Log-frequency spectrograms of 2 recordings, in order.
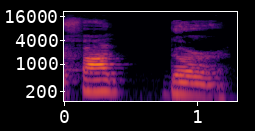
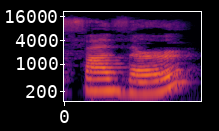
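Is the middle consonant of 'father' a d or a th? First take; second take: d; th. First: The middle sound is a hard d. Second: The middle sound is a soft th. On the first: The speaker calls it wrong. "Brazilians would say my father, and you would be wrong" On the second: The speaker calls it right. "instead of father"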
